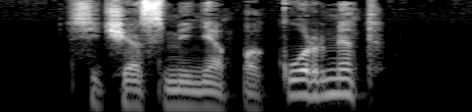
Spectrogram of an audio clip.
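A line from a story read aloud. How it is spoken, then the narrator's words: Delighted girl's squeak. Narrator (Russian): голова девочки восторженно пропищала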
